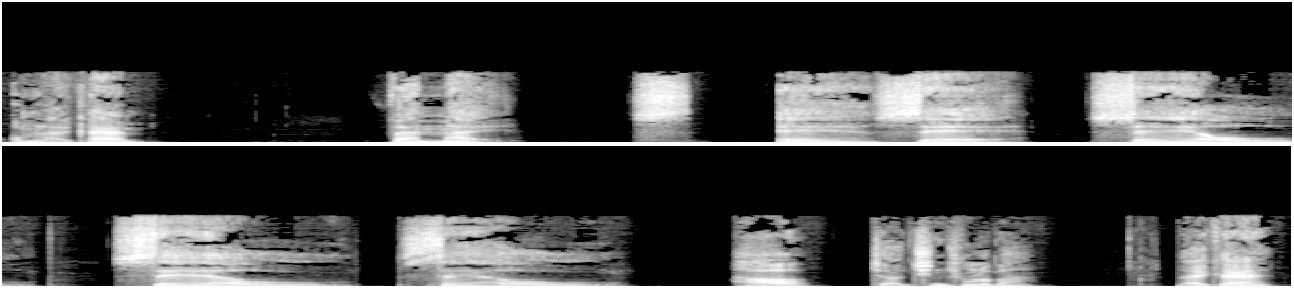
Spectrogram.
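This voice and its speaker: A man giving a pronunciation lesson, explaining sounds patiently and repeating practice words slowly for learners to copy. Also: on the low side, no echo, clean studio sound. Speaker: English teacher.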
